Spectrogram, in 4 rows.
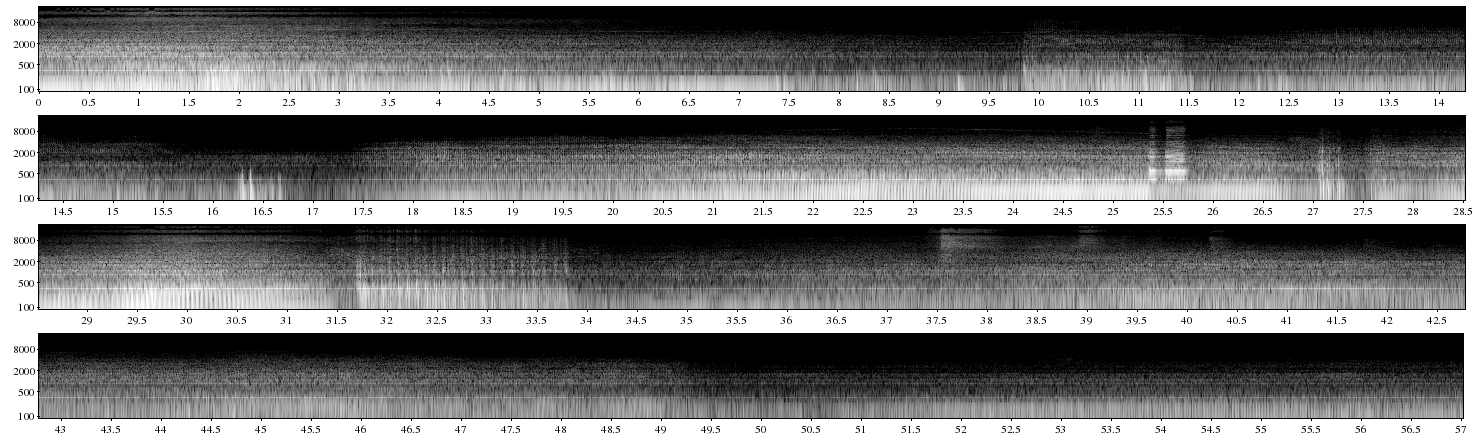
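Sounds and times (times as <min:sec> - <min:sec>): heavy trucks passing: 0:00.0 - 0:57.0
sharp air hiss: 0:37.4 - 0:39.4.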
